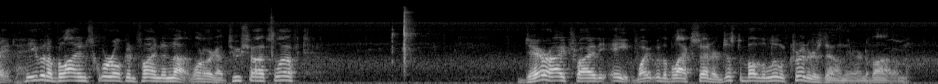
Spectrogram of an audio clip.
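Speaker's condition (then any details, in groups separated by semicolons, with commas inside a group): No condition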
